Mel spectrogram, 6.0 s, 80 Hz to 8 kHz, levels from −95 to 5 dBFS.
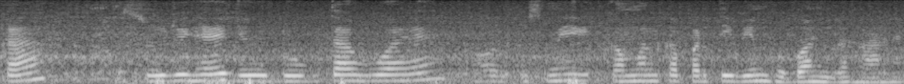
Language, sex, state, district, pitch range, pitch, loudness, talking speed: Hindi, female, Bihar, Katihar, 190-210 Hz, 200 Hz, -18 LUFS, 160 wpm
